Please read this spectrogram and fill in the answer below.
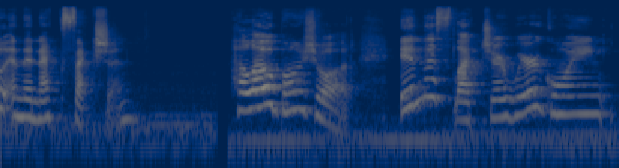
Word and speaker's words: bonjour: So to say hi, hello, hey, you would simply say bonjour. It's two syllables. Bonjour.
